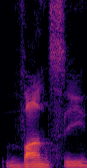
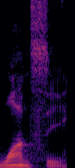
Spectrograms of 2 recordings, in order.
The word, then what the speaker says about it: Wannsee: That's spelled WNE, but the Germans pronounced it as Vonyi, not Wansi.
